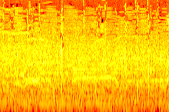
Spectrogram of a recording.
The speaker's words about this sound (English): Let's give the great … a round of applause.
